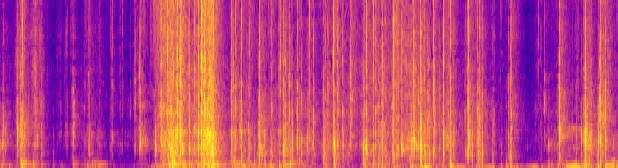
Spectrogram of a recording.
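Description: Milka chocolate bar's purple outer wrapper and white inner wrapping being peeled open by hand, crinkling in irregular bursts that start about a second and a half in.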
